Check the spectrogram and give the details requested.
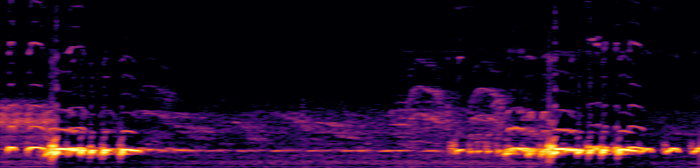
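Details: Zebra dove cooing, anggungan style, used as a lure: a loud bubbling burst at the start, a long soft drawn coo, then a second rapid run of rolling coos.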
